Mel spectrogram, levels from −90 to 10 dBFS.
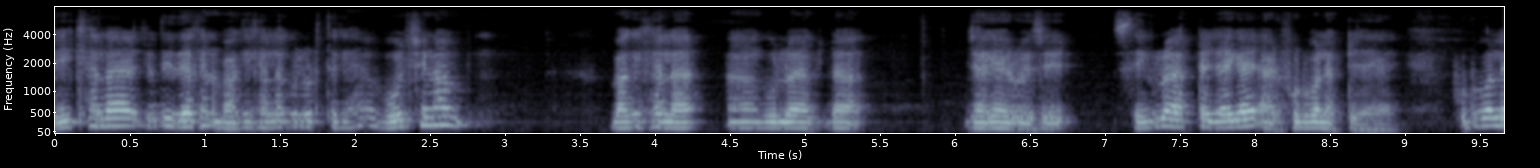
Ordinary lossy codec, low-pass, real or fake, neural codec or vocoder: none; 7.2 kHz; fake; vocoder, 24 kHz, 100 mel bands, Vocos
